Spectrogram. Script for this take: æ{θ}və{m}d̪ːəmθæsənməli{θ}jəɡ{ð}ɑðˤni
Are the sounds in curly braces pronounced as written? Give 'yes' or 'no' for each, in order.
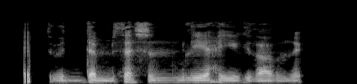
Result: yes, no, no, yes

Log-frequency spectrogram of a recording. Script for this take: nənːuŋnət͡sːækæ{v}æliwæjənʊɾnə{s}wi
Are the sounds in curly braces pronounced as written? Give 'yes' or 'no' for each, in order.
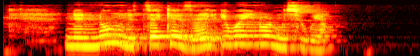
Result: no, yes

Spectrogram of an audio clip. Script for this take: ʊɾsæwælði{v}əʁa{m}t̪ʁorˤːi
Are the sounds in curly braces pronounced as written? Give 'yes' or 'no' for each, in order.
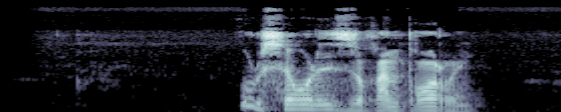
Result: no, no

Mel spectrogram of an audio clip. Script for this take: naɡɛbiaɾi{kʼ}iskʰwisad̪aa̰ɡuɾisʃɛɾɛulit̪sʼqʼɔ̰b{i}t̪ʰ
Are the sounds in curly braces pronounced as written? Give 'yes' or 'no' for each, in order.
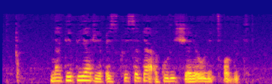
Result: no, yes

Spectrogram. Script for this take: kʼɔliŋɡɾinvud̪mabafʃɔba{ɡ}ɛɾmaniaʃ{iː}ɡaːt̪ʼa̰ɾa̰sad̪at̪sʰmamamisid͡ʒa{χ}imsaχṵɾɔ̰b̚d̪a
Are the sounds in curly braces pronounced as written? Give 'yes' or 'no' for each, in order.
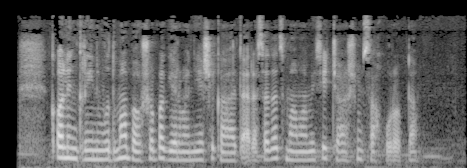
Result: yes, no, no

